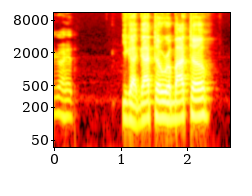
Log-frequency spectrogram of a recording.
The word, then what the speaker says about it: Gato Roboto: I told him, is it Goto or Roboto? And he says, yeah. No, it's a Gato. Hey, it's Gato Roboto, and everybody knows it. Okay? It's spelled Gato, Gato, even though Roboto is Oto.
